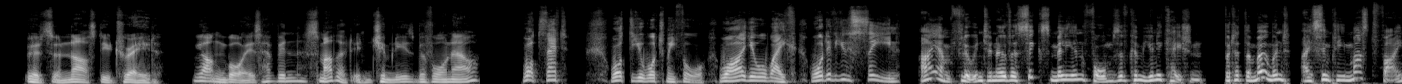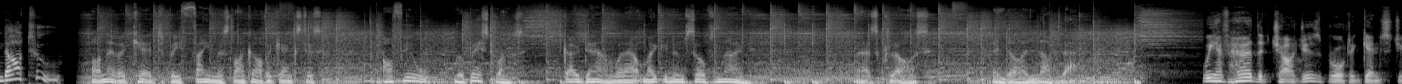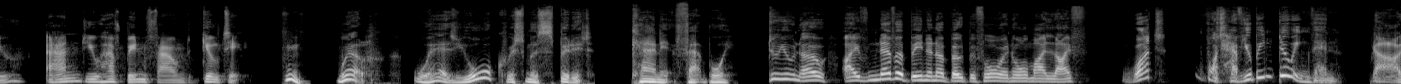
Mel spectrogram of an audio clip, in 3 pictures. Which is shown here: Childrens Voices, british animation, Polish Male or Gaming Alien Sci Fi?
british animation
